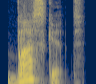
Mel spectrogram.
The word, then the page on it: bosket: British English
